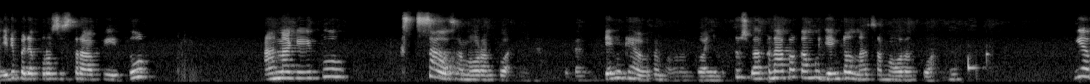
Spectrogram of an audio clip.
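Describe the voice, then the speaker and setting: A woman speaking on parenting as a child therapist, talking slowly with many fillers and repeated words. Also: fairly high pitch, a little hiss or hum, rough recording. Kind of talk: talk on parenting with audience questions.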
